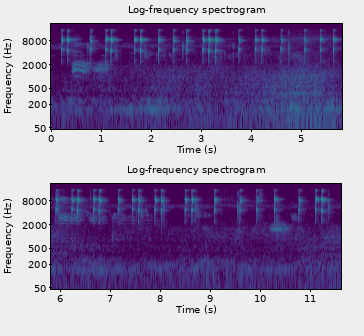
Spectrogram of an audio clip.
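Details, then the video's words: Steady stream of loud, high, sharp squirrel chips, roughly three each second, continuing without pause, with occasional softer lower chirps. "Squirrel Noises Loud | Squirrel Sound Video"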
